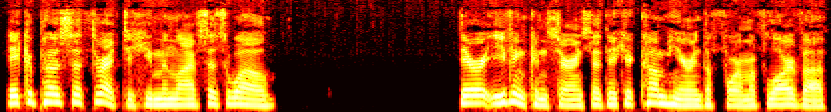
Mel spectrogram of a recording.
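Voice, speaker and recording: A man playing a sober radio news reporter, reading a scripted report in a measured, formal way. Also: a little high, darkish tone, no room sound, close to an everyday voice.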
